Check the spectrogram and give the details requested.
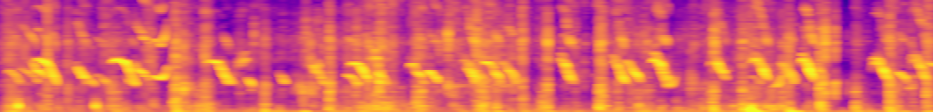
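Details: Chickens, chicks peeping busily: rapid high cheeps sliding downward, several birds overlapping, with rustling underneath.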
